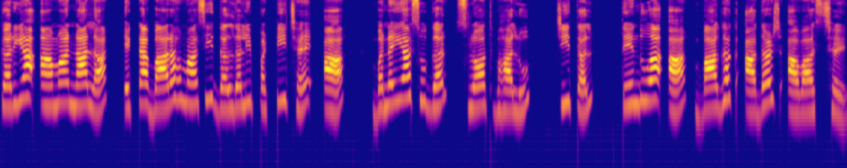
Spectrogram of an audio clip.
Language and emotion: Maithili, neutral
